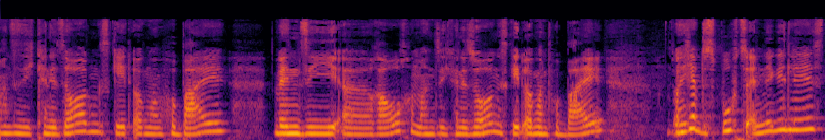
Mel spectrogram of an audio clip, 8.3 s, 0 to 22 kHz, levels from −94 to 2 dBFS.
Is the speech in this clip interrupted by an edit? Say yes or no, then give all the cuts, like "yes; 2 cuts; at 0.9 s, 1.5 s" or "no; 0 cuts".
no; 0 cuts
